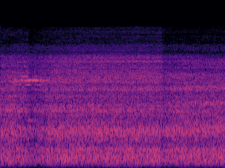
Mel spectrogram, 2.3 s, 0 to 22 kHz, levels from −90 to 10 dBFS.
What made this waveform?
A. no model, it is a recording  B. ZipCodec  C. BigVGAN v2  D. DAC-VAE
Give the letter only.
C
